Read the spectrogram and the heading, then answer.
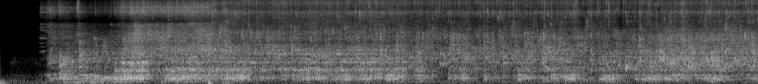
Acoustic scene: restroom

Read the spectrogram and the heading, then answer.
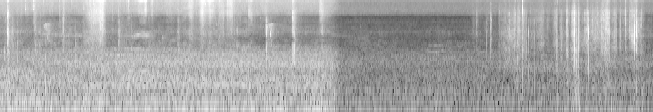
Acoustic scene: park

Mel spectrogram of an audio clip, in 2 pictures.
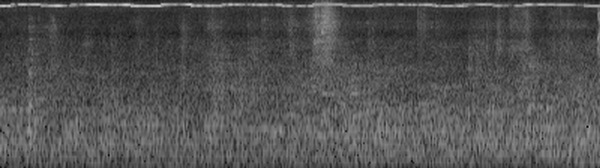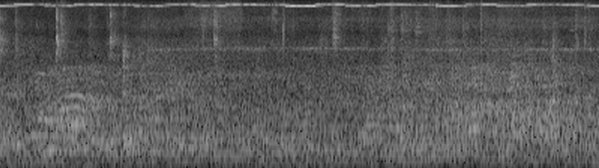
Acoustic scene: cafe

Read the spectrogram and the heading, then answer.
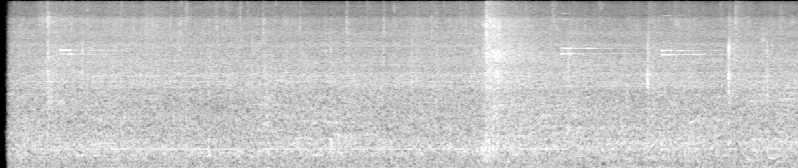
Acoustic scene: subway station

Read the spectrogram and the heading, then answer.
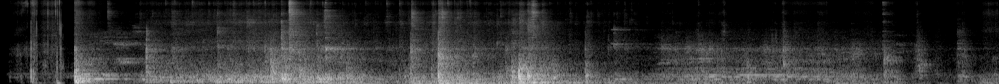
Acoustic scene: elevator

